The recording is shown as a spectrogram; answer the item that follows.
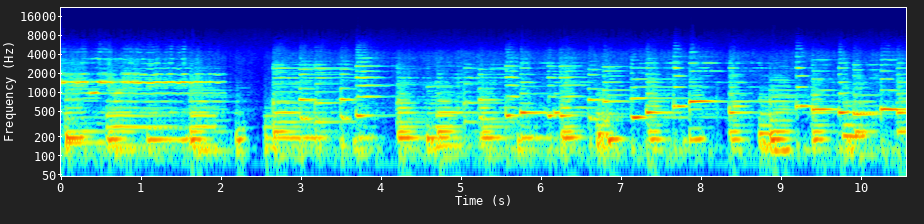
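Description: Early jazz played on trumpet and piano: a slow horn melody over piano chords, with a short break about two and a half seconds in.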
